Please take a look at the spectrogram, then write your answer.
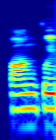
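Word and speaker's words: Phawngpui: नाम लिख दे रहा हूँ एक बार, PHANGFUI, फांगफुई माउंटेन, इसका दूसरा प्रोनाउंसिएशन ये भी होता है PHWANG, कोई कोई इसे ऐसे भी लिखता है।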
